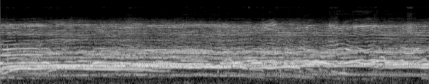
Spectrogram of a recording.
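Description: A group of boys shouting and cheering together, many high voices overlapping in one loud, continuous din.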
